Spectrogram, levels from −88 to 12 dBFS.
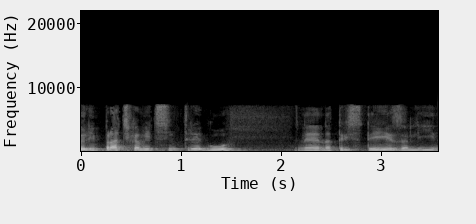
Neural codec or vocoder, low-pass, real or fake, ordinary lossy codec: none; 7.2 kHz; real; AAC, 32 kbps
